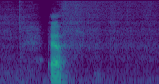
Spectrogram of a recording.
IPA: f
